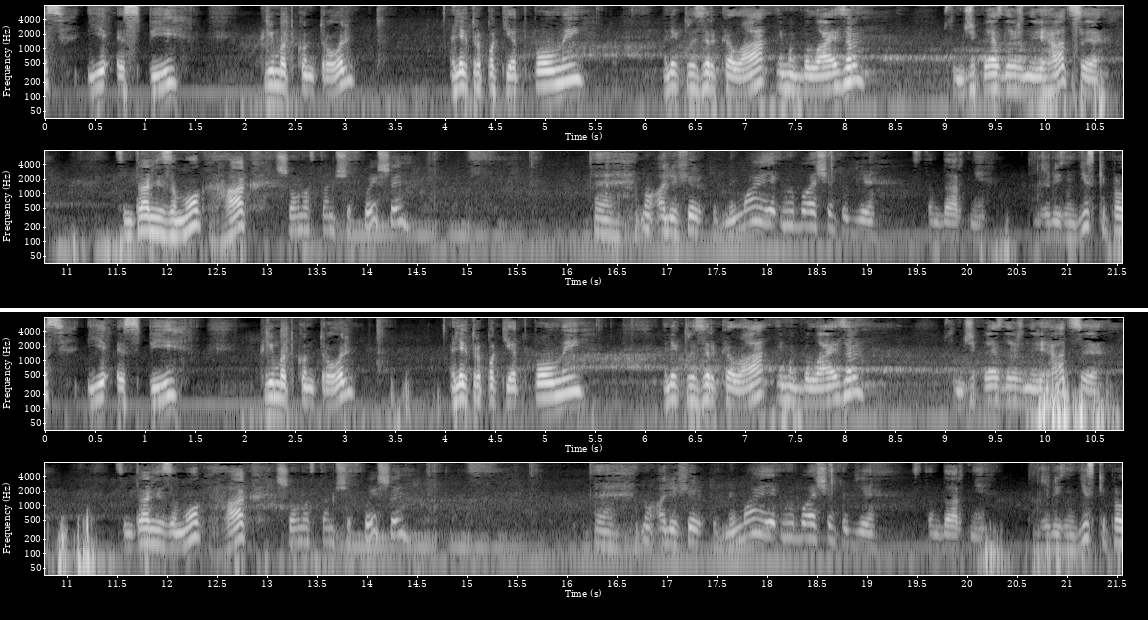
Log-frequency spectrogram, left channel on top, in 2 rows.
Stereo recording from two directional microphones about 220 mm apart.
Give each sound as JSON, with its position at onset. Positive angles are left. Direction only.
{"t": 0.0, "sound": "speech", "side_deg": 0}
{"t": 11.6, "sound": "speech", "side_deg": 30}
{"t": 16.3, "sound": "speech", "side_deg": 20}
{"t": 19.4, "sound": "speech", "side_deg": 20}
{"t": 19.8, "sound": "speech", "side_deg": 5}
{"t": 20.7, "sound": "speech", "side_deg": 15}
